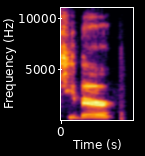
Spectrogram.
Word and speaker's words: Thibert: bear it is art Hebert th IB ERT is just pronounced T bear so I like to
